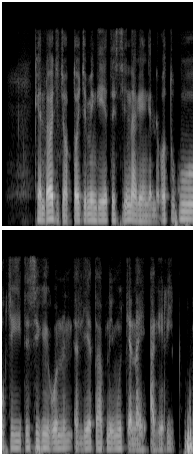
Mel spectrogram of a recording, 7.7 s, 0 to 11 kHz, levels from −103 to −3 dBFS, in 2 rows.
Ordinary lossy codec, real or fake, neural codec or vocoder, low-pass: none; fake; codec, 16 kHz, 6 kbps, DAC; 7.2 kHz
